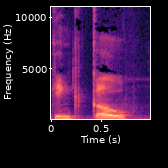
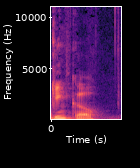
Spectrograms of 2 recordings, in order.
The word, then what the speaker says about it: Ginkgo: That also looks like Ginkgo. – Yeah, but it's pronounced Ginkgo.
